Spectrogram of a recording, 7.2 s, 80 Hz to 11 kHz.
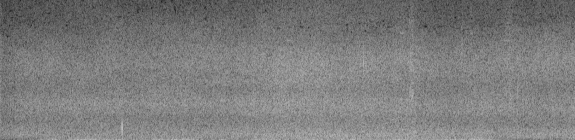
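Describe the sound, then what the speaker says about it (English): Heavy surf and strong wind roar without pause on the beach at Black River, Jamaica, after a Category 5 hurricane, a loud, dense wash of crashing waves and microphone buffeting with no voices. "I'm here on the beach, here in Black River."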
